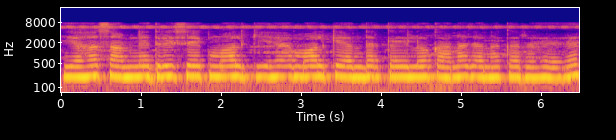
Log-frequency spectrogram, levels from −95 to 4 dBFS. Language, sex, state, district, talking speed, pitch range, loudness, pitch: Hindi, female, Bihar, Vaishali, 150 wpm, 200-205 Hz, -12 LUFS, 200 Hz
